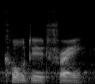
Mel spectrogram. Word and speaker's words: Kuledud3: is going to be cured free or if you want to pronounce it properly call dude free but unfortunately he spelled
